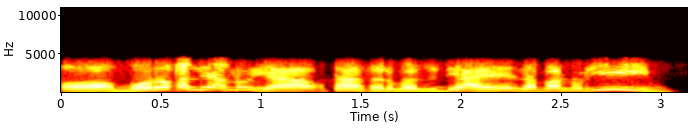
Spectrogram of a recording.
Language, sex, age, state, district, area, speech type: Assamese, female, 45-60, Assam, Barpeta, rural, conversation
